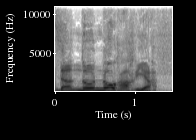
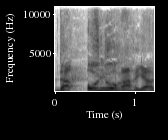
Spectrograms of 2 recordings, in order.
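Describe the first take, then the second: First: The n of un runs into the next word. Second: The n of un stays apart from the next word.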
